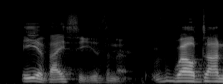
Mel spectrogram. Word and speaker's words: Iervasi: And it's Iervasi, isn't it? Well done. Not many people can pronounce it, so that's a good job on your behalf.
